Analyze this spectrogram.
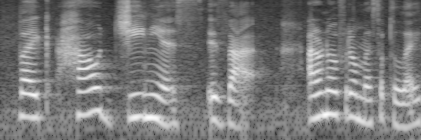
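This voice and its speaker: A woman with an American accent, fairly even in intonation and moderate in pace, over noticeable background noise. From South Texas. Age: 20s. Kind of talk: casual vlog talk to camera.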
